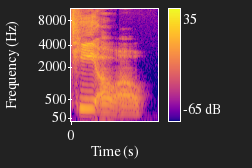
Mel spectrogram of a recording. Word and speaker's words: TOO: boy group to spelled t o o it's pronounced to o o which is still not good yeah but I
